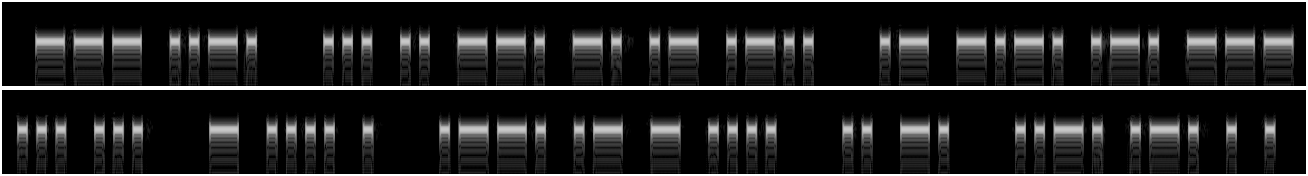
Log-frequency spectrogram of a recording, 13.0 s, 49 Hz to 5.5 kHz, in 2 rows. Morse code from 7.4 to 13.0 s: THE PATH IN FREE

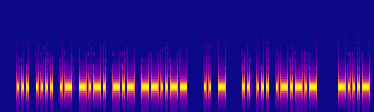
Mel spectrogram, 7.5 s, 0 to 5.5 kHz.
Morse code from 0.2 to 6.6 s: SHACK, IT IS.

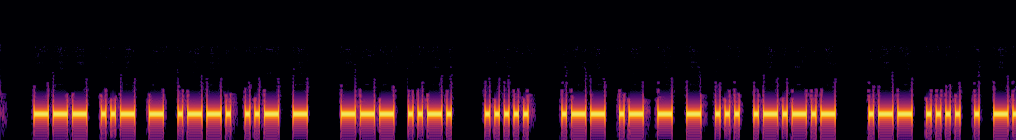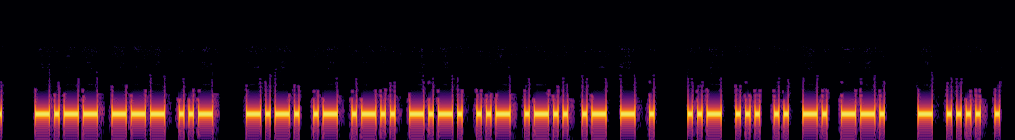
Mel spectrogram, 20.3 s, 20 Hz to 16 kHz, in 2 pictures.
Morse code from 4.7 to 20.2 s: 5 WATTS. WHEN YOU CALCULATE USING THE

